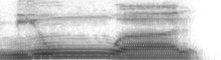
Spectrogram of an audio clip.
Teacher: جیسے مثلا میو وال، نون ساکن ہے تو آگے واؤ آ رہا ہے، تو غنے کے ساتھ ہم ادا کریں گے میو وال، ہے ادغام کہ نون کو واؤ کے ساتھ ہم ملا کر ایک مشدد حرف بنا رہے ہیں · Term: ادغام بالغنہ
